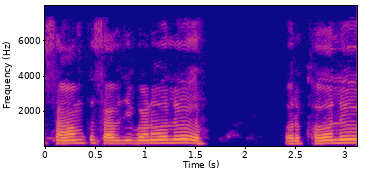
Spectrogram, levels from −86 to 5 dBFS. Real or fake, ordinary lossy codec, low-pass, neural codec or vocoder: real; AAC, 48 kbps; 7.2 kHz; none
